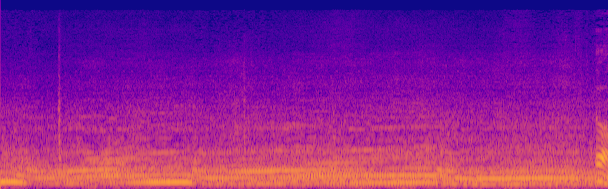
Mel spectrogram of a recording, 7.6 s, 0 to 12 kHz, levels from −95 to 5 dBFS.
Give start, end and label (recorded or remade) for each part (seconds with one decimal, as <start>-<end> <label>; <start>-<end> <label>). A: 0.0-0.5 recorded; 0.5-2.4 remade; 2.4-3.5 recorded; 3.5-6.3 remade; 6.3-7.6 recorded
